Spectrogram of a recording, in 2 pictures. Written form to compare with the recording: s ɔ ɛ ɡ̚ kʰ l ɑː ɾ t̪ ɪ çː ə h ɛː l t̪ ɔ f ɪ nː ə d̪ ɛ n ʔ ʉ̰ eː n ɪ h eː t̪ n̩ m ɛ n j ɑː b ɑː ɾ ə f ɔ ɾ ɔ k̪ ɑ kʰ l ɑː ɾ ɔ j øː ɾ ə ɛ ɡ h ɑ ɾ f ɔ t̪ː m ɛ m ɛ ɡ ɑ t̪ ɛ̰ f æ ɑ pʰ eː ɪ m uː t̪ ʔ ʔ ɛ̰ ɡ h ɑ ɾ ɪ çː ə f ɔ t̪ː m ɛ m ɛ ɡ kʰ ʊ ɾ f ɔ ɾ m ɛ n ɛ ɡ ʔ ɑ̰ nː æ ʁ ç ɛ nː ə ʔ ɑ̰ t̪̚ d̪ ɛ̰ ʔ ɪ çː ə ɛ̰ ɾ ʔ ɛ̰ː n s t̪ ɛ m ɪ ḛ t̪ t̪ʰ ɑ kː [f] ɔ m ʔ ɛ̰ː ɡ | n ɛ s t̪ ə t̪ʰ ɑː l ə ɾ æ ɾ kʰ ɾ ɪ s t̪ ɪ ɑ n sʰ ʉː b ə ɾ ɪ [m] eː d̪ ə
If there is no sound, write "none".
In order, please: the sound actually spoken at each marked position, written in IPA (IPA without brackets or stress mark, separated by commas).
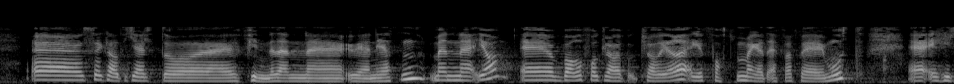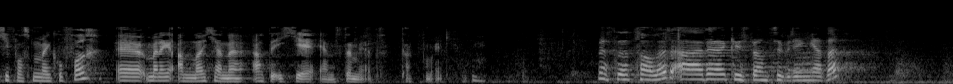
f, ŋ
